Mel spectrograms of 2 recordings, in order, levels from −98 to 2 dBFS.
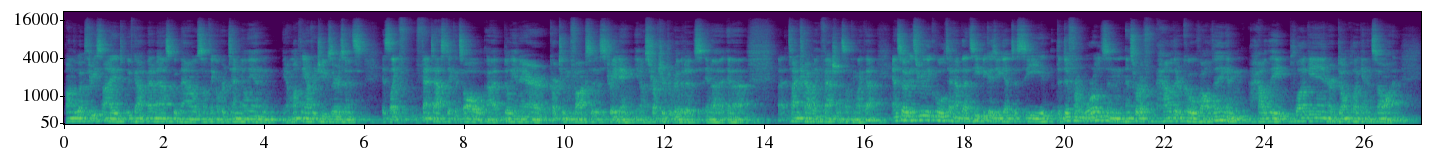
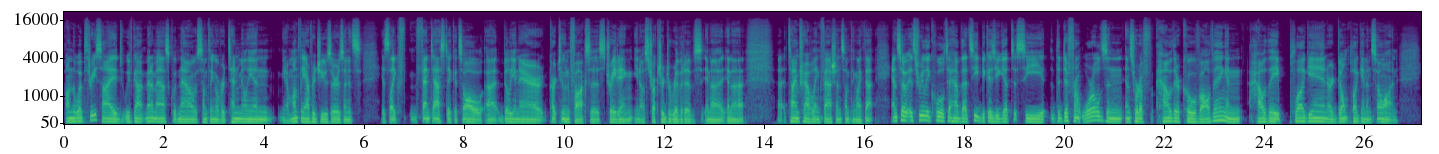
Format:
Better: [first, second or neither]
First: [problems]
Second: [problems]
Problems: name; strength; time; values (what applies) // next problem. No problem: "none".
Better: second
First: room echo; noticeable; dies away in 1 s // off-mic speech; far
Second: none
